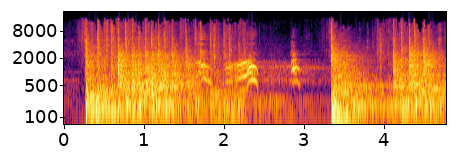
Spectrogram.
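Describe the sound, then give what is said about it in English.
A man's voice imitates a dog, letting out a few short, yelping barks in the middle of a loud, clattering, noisy backdrop that drops out briefly and then returns, in a 1970s underground hit song by a Houston street performer. “Well, bow wow.”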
